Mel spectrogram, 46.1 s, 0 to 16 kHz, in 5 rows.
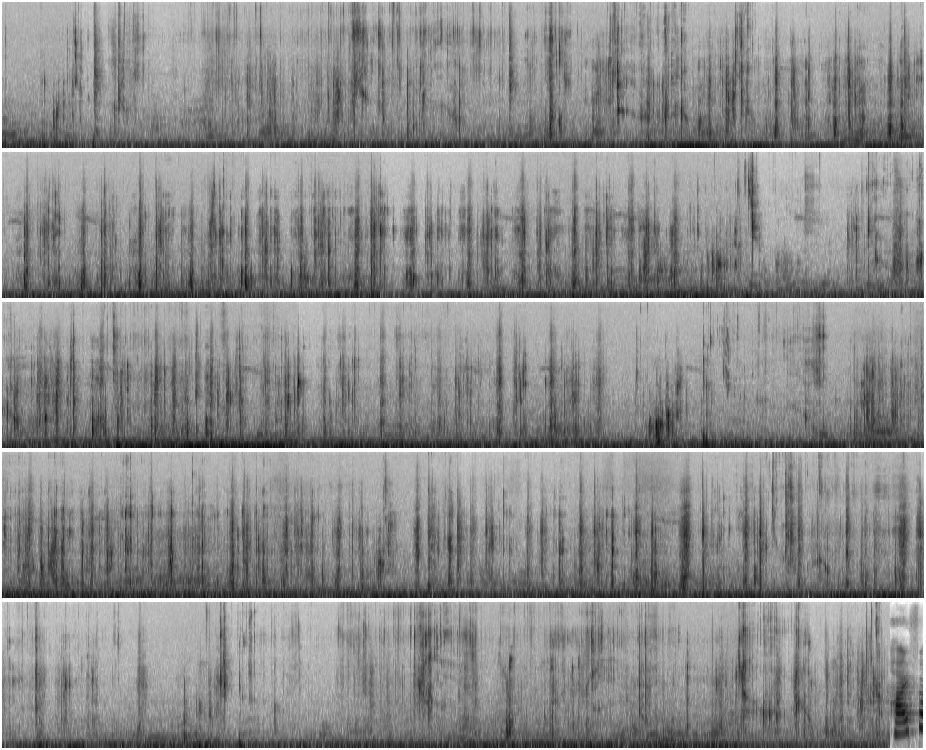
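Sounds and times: chewing and crunching: 0.0 - 45.8
low steady hum: 0.0 - 46.0.

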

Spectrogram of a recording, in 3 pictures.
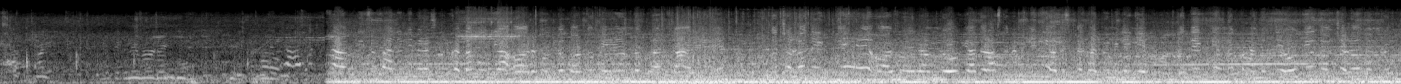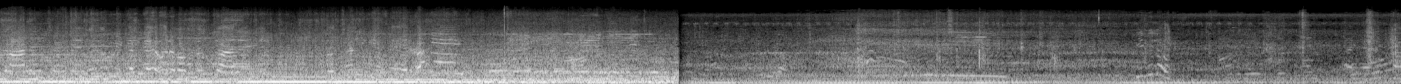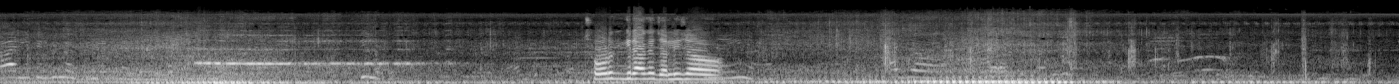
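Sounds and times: faint outdoor noises: 0.0 - 42.0
rickshaw engine hum: 0.0 - 42.0
voices: 0.0 - 42.0.

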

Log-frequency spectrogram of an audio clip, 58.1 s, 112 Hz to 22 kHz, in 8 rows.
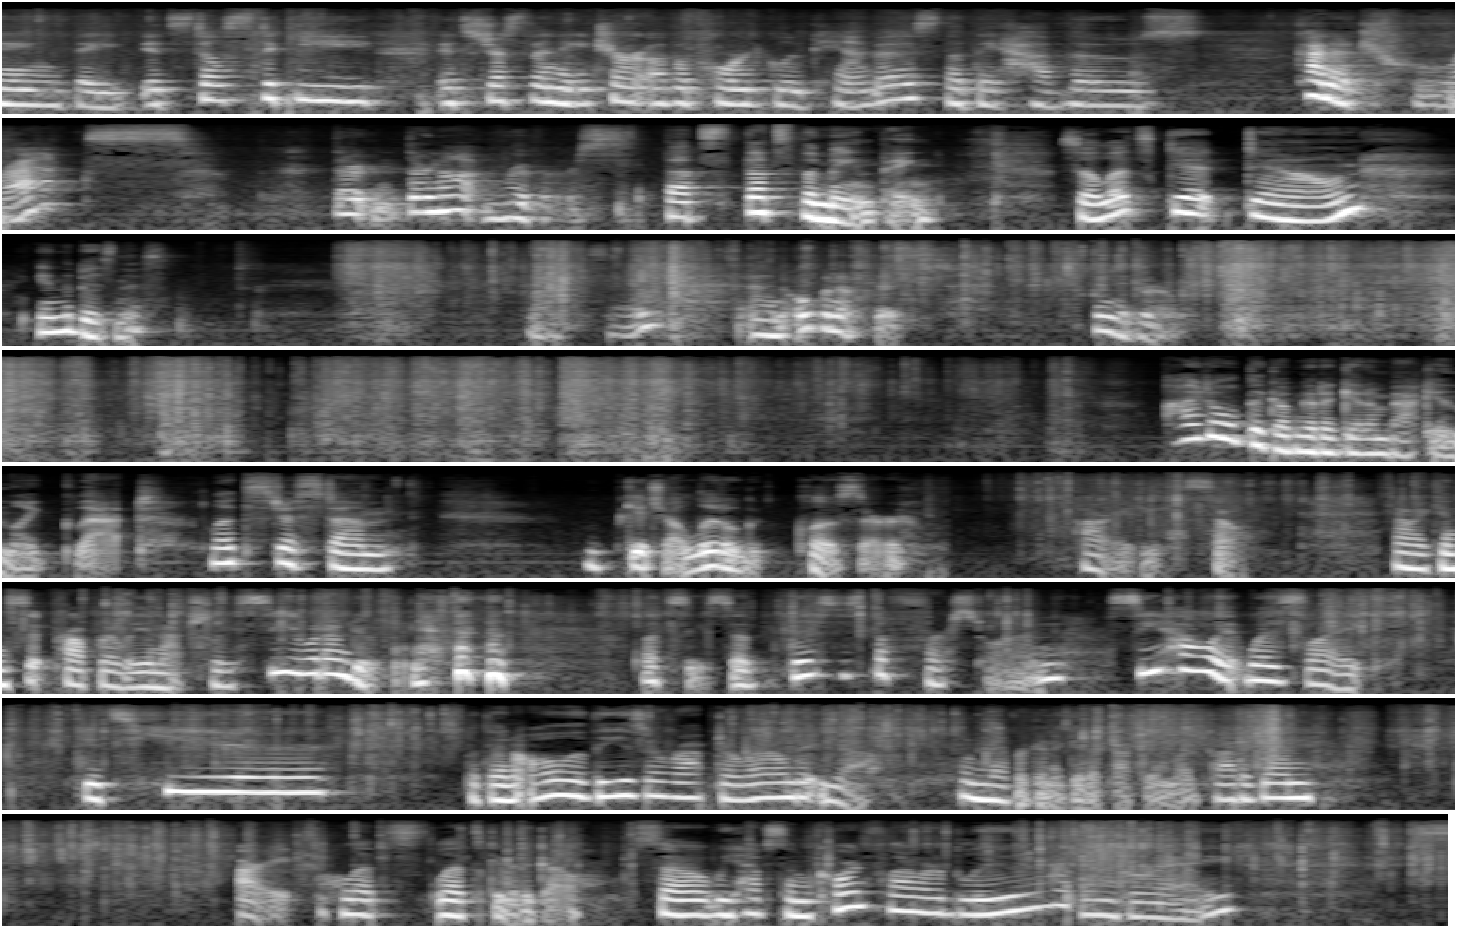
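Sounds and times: plastic wrap crinkling: 0.0 - 4.8, 16.2 - 27.4, 34.0 - 58.0.

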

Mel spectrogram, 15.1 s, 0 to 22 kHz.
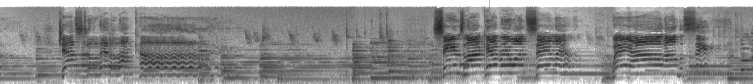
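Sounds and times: woman singing a ballad: 0.0 - 5.5, 8.6 - 14.6
piano: 0.0 - 15.0.

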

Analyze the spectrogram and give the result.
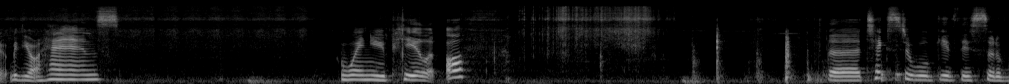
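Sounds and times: paper peeling off foil: 4.8 - 6.7.

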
